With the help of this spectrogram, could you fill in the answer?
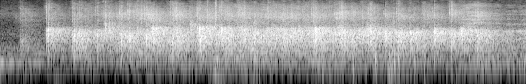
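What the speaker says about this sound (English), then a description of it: "Another round of applause for Dr. Ezekiel Onyango." Sustained applause from a sizable crowd at a conference launch event in Nairobi, steady and fairly loud throughout, with no voices standing out.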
